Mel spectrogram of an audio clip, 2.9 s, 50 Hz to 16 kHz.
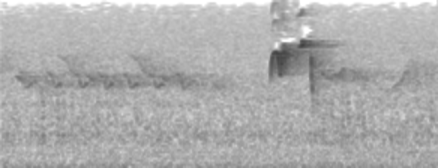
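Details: A male Acadian flycatcher in Liberty County, Texas, on May 6, 2017, gives one sharp, high, explosive note with a quick thin follow-up near the end. A faint wavering hum and low rumble run underneath.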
